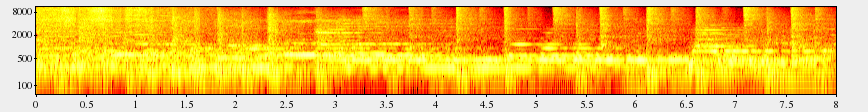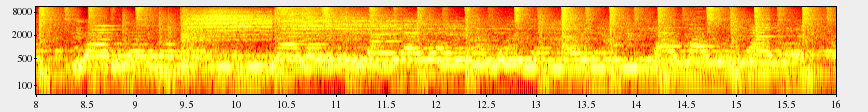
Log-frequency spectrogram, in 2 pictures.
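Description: Live band with two electric guitars and a drum kit playing, held melodic notes over a steady drum beat.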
